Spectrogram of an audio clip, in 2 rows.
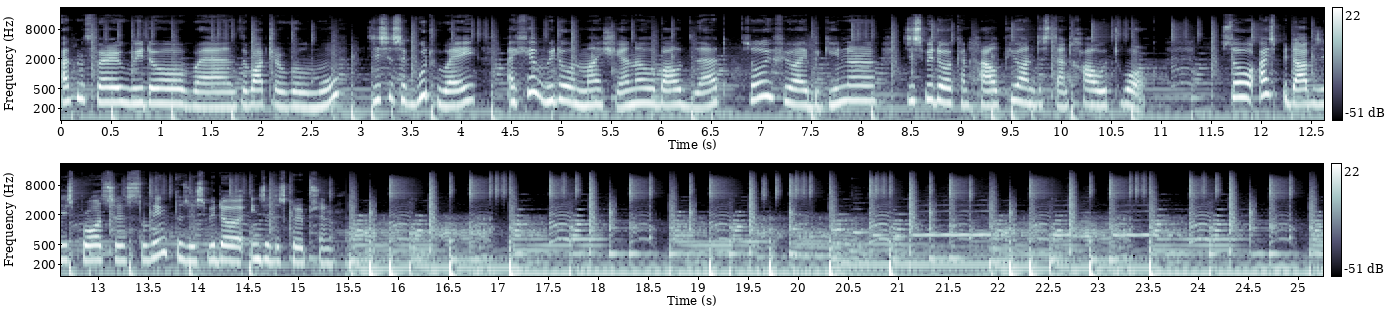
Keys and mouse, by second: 3.5-4.5 middle drag, 6.0 g, 10.5 middle click, 13.5 s, 16.6-17.0 shift+middle drag, 17.8 g, 21.8-23.0 middle drag, 23.3 middle click, 24.1 middle click.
